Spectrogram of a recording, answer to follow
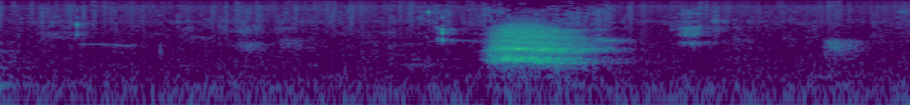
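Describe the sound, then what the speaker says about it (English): A she-elephant kept at the Kuntugiri Kshetra temple gives a single breathy, snorting vocal blast partway through, alone against a quiet background. "This is the sound of an elephant, a she-elephant."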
